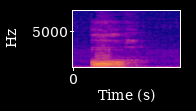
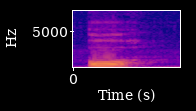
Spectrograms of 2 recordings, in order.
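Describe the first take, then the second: Both takes have the same delivery.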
